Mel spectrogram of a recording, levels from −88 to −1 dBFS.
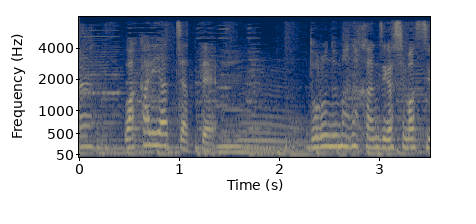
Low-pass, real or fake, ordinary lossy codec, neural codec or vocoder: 7.2 kHz; real; AAC, 48 kbps; none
